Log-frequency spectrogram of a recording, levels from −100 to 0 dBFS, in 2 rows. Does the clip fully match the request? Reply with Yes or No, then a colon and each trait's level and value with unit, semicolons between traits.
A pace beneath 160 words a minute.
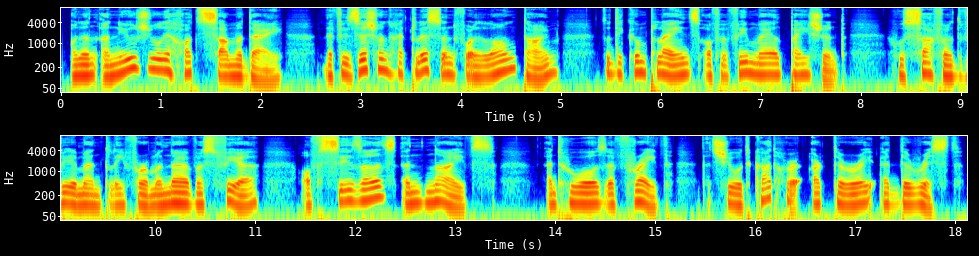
Yes: average, 150 wpm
